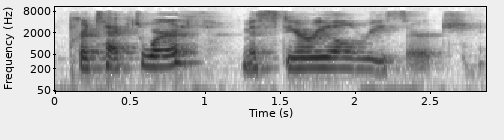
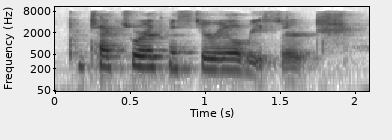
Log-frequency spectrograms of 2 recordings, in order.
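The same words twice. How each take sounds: First: It is said slowly. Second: It is said at normal speed.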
